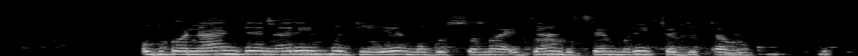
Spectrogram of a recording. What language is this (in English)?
Kinyarwanda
